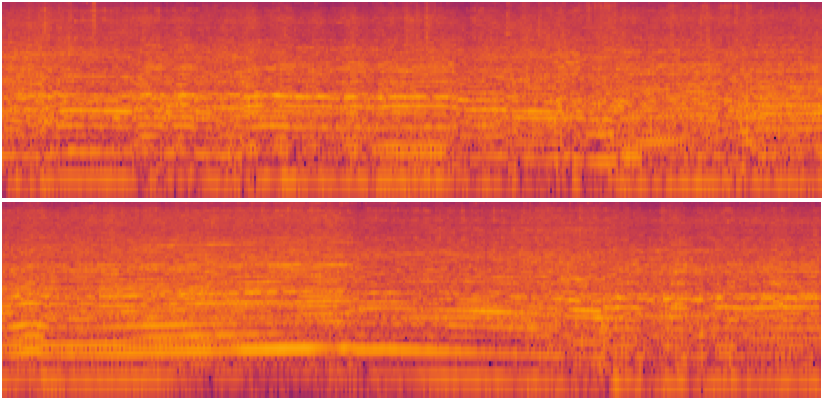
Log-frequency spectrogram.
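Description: Opel Kadett GT/E rally car's four-cylinder engine heard from inside the cabin, revving hard, its pitch rising and falling as it is driven through the gears between bends.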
